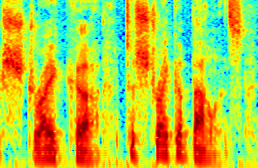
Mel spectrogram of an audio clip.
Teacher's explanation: We can link the final consonant sound in strike with the beginning vowel sound in uh and it's almost like we're moving that consonant sound over. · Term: linking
